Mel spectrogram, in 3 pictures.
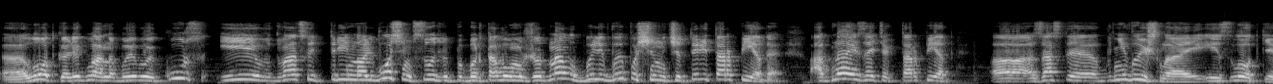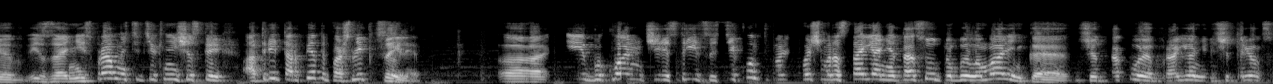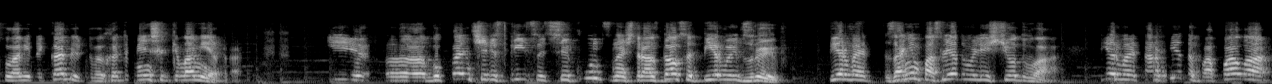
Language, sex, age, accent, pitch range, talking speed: Russian, male, 50-69, native, 180-230 Hz, 120 wpm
